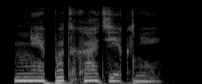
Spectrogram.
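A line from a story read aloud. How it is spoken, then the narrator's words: Low voice. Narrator (Russian): вполголоса сказала Настя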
